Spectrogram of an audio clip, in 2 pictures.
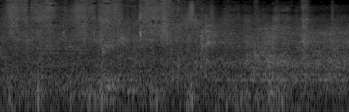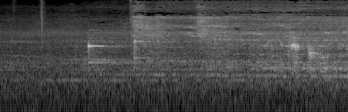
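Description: A train rumbles into an echoing underground station, growing louder as it nears.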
